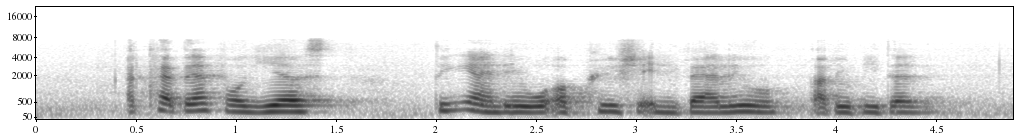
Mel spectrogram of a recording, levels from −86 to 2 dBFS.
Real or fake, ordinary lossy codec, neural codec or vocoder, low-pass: fake; none; codec, 16 kHz, 0.8 kbps, ZipCodec; none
